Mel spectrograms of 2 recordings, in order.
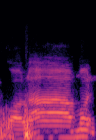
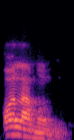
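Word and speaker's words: قلم: Nah, nggak ada yang panjang di sini ya. Qalamun. Jadi bukan qalamun, salah. Kita bacanya qalamun.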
